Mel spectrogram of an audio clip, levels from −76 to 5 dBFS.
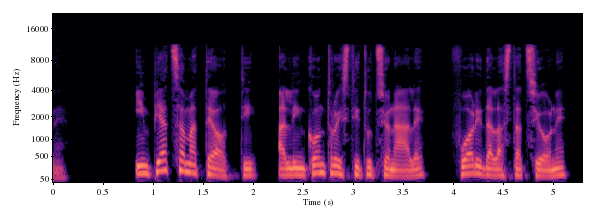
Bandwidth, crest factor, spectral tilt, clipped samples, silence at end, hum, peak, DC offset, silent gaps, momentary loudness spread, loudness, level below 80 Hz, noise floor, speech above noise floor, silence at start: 12 kHz; 20 dB; -5 dB/octave; under 0.1%; 0.15 s; none; 0 dBFS; under 0.1%; none; 7 LU; -21 LUFS; -56 dBFS; under -90 dBFS; over 70 dB; 0 s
